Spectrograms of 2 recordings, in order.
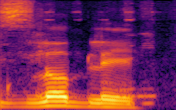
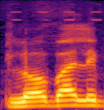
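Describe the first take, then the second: First: The vowel before the final ly is dropped. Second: The vowel before the final ly is pronounced. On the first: The speaker calls it right. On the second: The speaker calls it wrong.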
